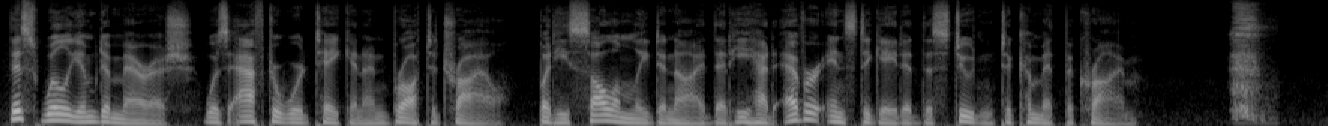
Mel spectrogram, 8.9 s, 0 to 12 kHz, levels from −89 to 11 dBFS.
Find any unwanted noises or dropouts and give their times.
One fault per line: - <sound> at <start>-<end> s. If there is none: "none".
- sniff at 8.2-8.5 s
